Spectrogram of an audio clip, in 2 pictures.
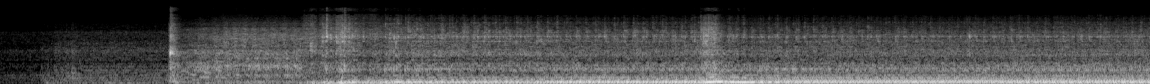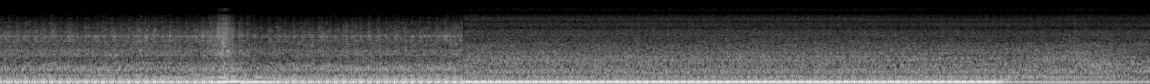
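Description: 1972 Ford Mustang Grande's engine starting from cold about three seconds in, then running steadily at idle. Two sharp knocks cut through it. The engine gets louder about two-thirds of the way through and drops back near the end.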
